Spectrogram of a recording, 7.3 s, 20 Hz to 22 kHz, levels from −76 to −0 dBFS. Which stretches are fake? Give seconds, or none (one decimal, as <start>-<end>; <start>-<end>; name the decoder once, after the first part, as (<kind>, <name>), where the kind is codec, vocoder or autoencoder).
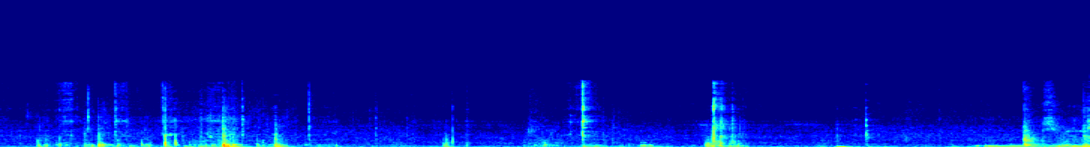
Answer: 2.8-3.5 (codec, SNAC); 4.5-5.7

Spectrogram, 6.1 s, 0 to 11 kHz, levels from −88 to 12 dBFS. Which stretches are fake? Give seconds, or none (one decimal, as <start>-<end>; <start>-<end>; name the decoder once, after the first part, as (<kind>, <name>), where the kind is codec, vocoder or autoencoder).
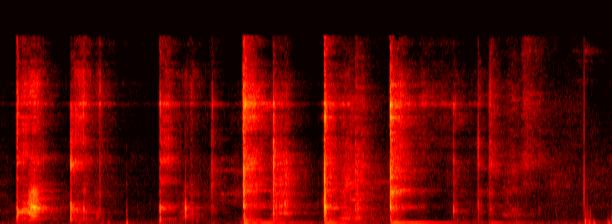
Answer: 0.0-3.5 (codec, SNAC); 4.0-4.9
